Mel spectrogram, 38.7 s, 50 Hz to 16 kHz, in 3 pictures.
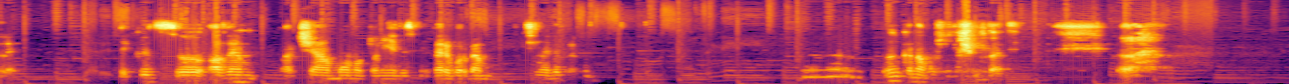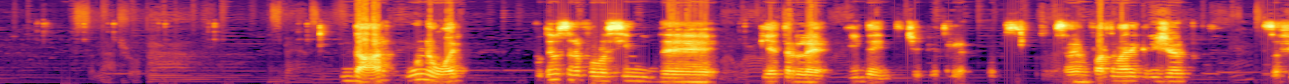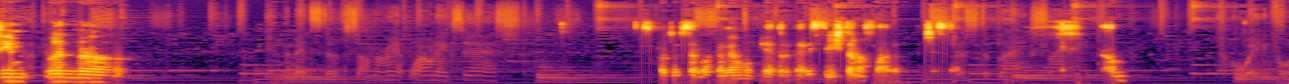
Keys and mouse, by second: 0.2 Tab, 0.2-1.7 middle drag, 3.1 g, 4.9-9.7 drag, 9.7-13.4 middle drag, 13.4-17.6 drag, 16.8 shift+d, 20.5-22.0 drag, 21.1 g, 24.8 KP_1, 26.6 z, 28.7 ctrl+z, 31.5-36.5 middle drag, 36.5 KP_1.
